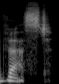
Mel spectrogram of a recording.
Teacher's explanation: you're not blocking that airflow for the B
